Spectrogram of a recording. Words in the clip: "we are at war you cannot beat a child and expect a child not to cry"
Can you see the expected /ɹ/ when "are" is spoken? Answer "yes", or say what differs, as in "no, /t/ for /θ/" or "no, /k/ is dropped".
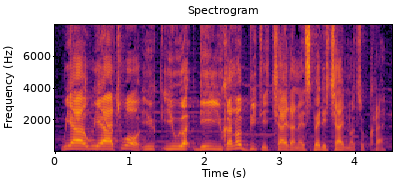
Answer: no, /w/ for /ɹ/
